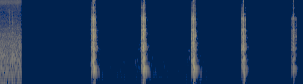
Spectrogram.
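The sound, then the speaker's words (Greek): An old alarm clock ticks five times, about one second apart. Each tick is a sharp, crisp click after a brief burst of noise at the start. “Τις δουλειές, τα μαθήματα, το σχολείο, τα κανονίζαμε όλα με ένα παλιό ξυπνητήρι, που όταν δούλευε ήταν σαν να λειτουργούσε ολόκληρο μηχανοστάσιο.”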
